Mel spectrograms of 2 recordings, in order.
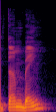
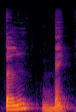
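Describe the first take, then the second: First: Said in the usual way. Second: "também" split as tam, bém; syllable by syllable. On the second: Shown as a demonstration. Teacher separating the word for students, syllable by syllable. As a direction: pause inside "também". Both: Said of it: "se eu separo".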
